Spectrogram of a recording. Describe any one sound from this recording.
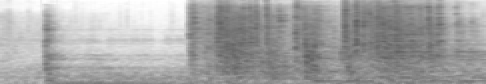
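A metal lever clunks as it is pulled.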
